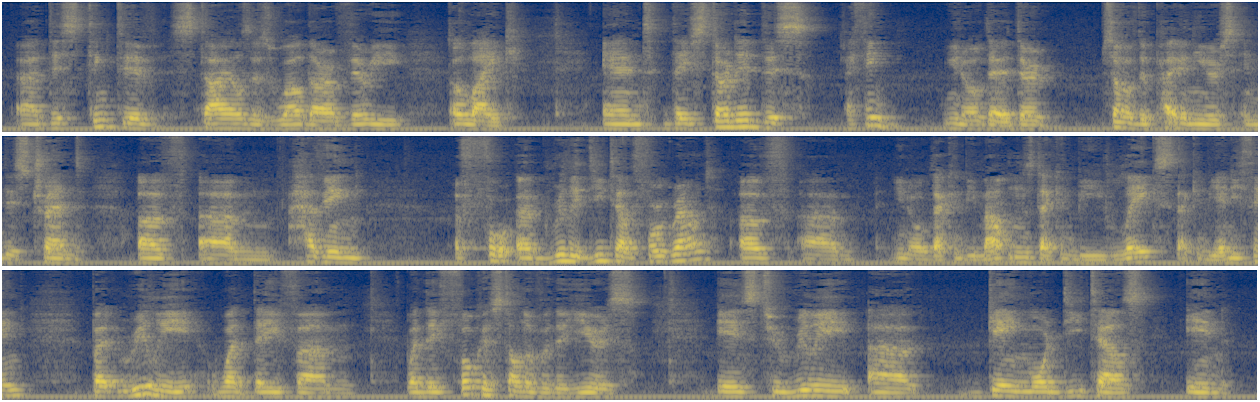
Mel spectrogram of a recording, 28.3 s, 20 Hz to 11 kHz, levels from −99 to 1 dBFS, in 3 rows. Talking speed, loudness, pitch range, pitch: 150 wpm, -19 LUFS, 115-125 Hz, 120 Hz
